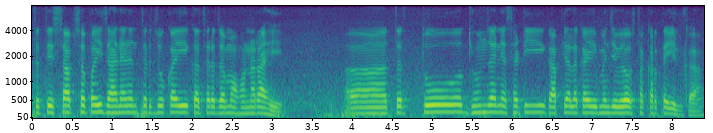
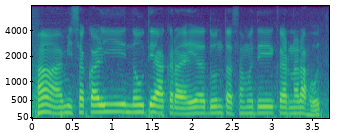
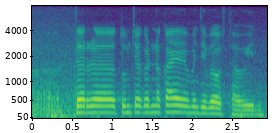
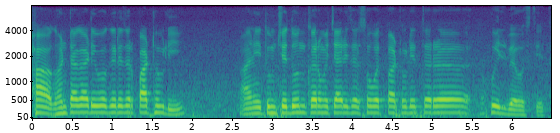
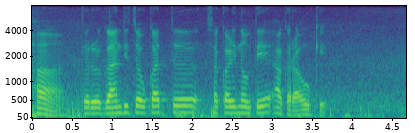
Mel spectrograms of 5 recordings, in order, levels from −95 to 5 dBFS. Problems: none marked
